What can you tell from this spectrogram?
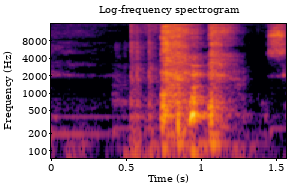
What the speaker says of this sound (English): at the time of recording, I'm still getting over a little bit of a cough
